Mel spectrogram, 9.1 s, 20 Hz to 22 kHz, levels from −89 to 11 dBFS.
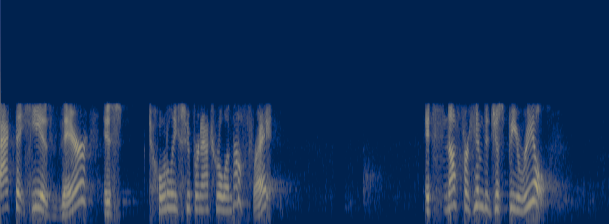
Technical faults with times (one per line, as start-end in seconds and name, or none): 0.00-9.15 G.729 codec
3.46-3.56 VoIP packet loss concealed by the speech codec
5.02-5.15 VoIP packet loss concealed by the speech codec
6.52-6.73 VoIP packet loss concealed by the speech codec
